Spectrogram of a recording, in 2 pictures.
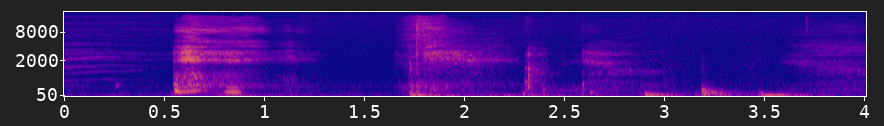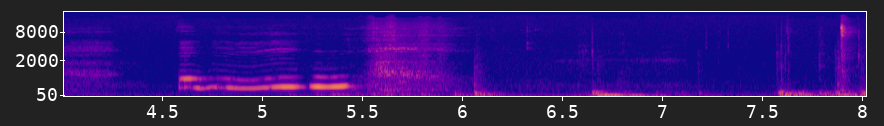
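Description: cat meowing and yowling

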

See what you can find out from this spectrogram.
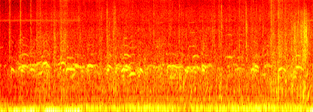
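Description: cormorant colony calling

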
